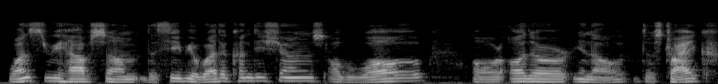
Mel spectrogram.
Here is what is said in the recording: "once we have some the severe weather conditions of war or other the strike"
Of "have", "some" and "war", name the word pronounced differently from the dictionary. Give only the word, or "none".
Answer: war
